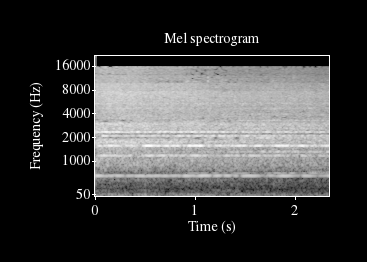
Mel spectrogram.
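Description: Ambient relaxation music: a held chord of several steady tones over an airy hiss, with no rhythm or change in pitch.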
